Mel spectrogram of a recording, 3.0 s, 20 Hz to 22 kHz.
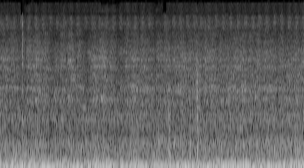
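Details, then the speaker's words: Jeep CJ7 idling rough, with an uneven, lumpy low rumble and a wavering beat, after its ignition no-start was fixed. The owner suspects the fuel, probably four-year-old gas; the cause is not confirmed. "Remember when I said it runs awesome? It doesn't run awesome all the time."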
